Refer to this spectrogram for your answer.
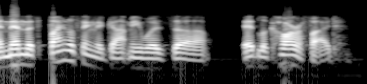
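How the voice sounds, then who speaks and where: With an American accent, a man talks at a fairly low pitch using lively intonation. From New York City (Bronx). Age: 50s. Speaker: rock guitarist. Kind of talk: interview.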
